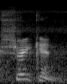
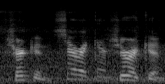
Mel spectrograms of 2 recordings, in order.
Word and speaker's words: shuriken: The double attack shuriken. Shuriken. Three syllables. Shuriken.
